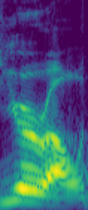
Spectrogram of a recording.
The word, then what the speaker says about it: gyro: as opposed to subway please don't argue with me about how to pronounce the word gyro i've studied greek and it makes no sense i just don't get it it's euro then we shouldn't spell it that way i'm sorry i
